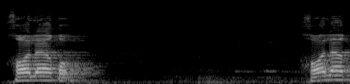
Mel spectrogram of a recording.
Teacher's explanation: خا کو موٹا کریں، قاف کو بھی موٹا کر کے پڑھیں گے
